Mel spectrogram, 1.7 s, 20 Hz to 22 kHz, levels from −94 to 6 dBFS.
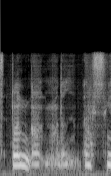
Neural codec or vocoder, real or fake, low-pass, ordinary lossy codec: autoencoder, 22.05 kHz, a latent of 192 numbers a frame, VITS, trained on many speakers; fake; 7.2 kHz; none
